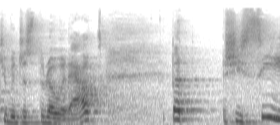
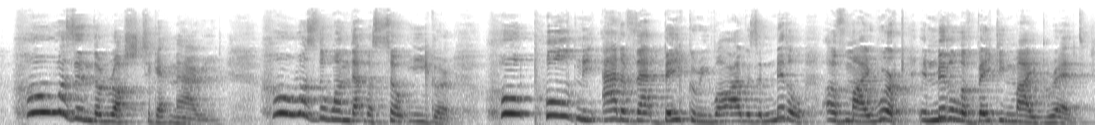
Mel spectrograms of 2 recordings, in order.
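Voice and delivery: loud, indignant comeback, acted out; storyteller's emphatic wifely rebuke; strong retort; 2 semitones higher, 6 dB louder than usual. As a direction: throw the accusation back at him. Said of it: "she disagrees very strongly".

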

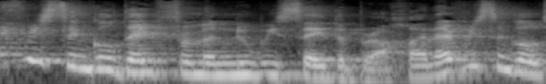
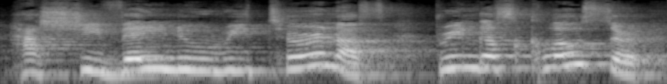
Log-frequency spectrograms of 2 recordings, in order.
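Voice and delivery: slow, higher-pitched entreaty; earnest plea; 4 semitones higher, 4 dB louder, slower than usual. Acted. Congregation asks Hashem to bring them back, earnest slow plea. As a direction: appeal upward, phrase by phrase. Pleading prayer to Hashem, acted.

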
